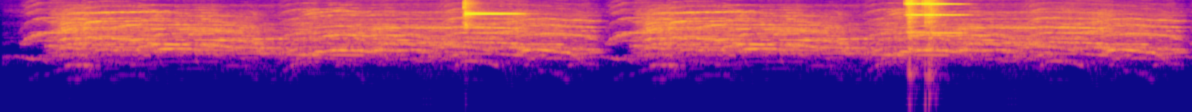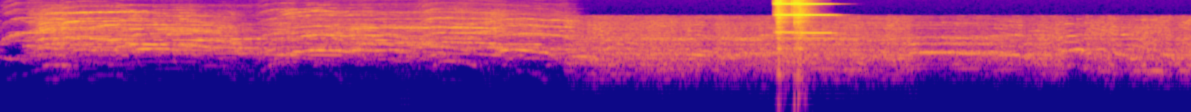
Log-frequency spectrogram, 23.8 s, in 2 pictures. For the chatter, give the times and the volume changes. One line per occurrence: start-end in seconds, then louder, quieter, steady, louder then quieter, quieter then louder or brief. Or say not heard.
0.1-23.7 steady.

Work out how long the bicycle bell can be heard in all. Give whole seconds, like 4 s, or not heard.
2 s.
